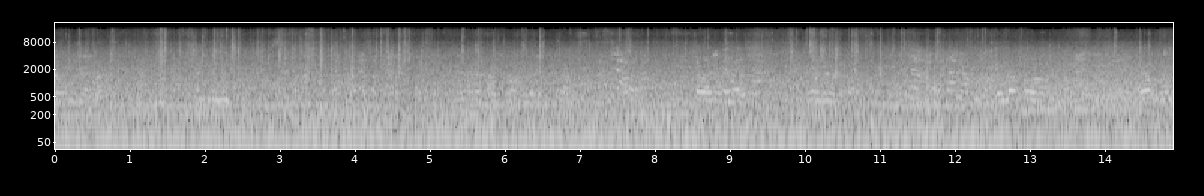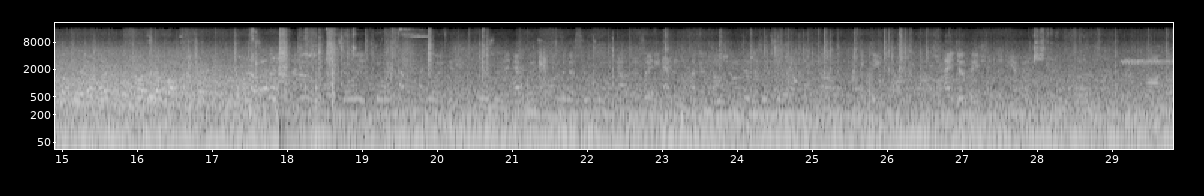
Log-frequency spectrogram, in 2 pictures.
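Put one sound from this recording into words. A bus engine idles with a low, steady hum.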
